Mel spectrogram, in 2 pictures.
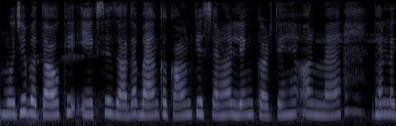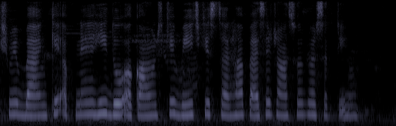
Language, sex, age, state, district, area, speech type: Urdu, female, 18-30, Uttar Pradesh, Aligarh, urban, read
